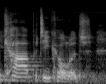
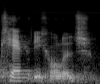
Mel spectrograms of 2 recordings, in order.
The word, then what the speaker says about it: Kāpiti College: stick with the crop let's be carpet ecollege not cavity college you can start off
